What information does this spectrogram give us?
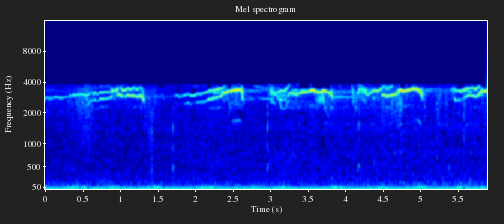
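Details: Eaglet of a bald eagle pair, recorded by a nest camera at Big Bear on 7 May 2018 during feeding with a fish. Nearly continuous wavering high squeals run over a low background rumble.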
